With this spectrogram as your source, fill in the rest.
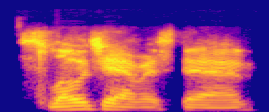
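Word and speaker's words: Slowjamastan: Valley, Slow Jamistan.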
